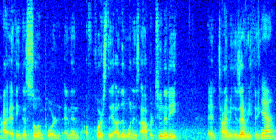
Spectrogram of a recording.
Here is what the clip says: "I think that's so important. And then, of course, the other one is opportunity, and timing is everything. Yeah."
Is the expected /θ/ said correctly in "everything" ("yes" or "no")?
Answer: yes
